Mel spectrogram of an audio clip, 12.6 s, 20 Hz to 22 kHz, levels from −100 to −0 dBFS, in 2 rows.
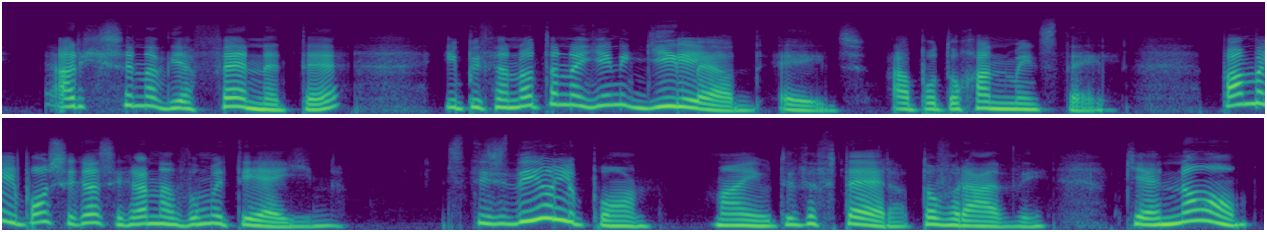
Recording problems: muffled; very slightly; fading above 4 kHz

